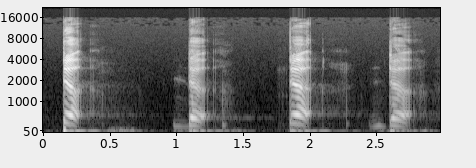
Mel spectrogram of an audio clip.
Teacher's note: And here, if you keep your hand here, whenever you are speaking, you could, for example, t, d, t, d. When you say t, you find less vibration. When you say d, you find more vibration.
